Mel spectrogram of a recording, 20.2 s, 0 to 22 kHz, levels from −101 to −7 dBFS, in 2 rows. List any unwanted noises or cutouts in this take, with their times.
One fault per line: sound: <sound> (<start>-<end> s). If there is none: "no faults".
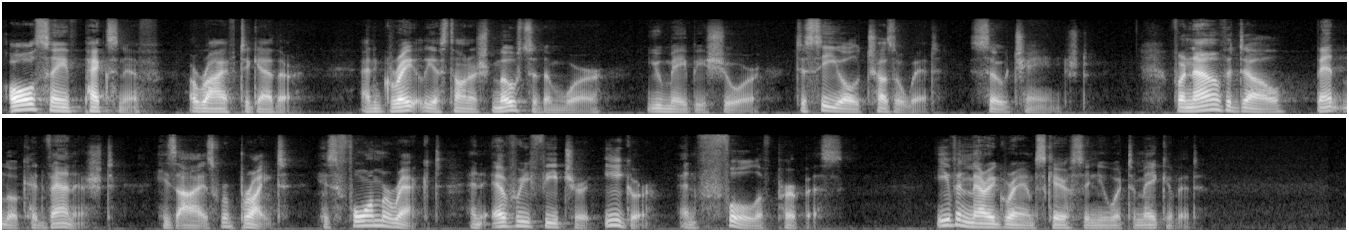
no faults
